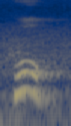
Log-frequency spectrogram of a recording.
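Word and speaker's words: whoop: हुप, इसमें W silent है ओ पे हुप, हुप के पहले डब्ल्यू लगाया तो हुप डब्ल्यू साइलेंट है ना।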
